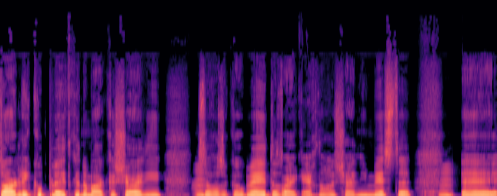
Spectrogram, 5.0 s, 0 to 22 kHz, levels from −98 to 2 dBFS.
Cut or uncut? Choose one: cut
